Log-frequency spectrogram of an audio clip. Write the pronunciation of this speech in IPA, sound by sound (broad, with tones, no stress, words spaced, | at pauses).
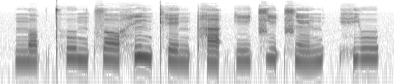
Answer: n̪ɔ˨k̚t̪ʰu˥˧ŋt͡sɔ˥˧ hĩ˥˧ŋkʰe˨˩ŋ pʰa˨ʔki˧ t͡ɕi˦ʔɕẽ˨˦n | hju˦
